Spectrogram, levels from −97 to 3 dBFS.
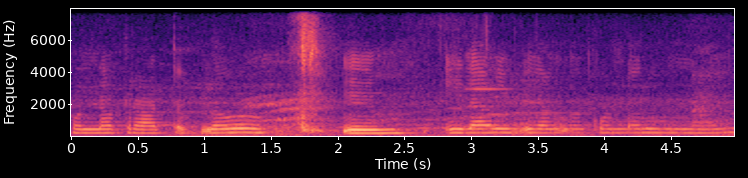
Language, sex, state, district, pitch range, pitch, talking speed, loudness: Telugu, female, Andhra Pradesh, Visakhapatnam, 220-240 Hz, 235 Hz, 85 wpm, -22 LUFS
